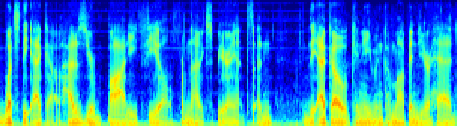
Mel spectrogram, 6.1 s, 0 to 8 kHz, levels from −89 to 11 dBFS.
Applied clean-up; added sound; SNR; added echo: neural separator model SepFormer DNS4.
